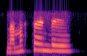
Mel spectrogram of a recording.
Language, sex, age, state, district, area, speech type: Telugu, female, 45-60, Andhra Pradesh, Krishna, rural, conversation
